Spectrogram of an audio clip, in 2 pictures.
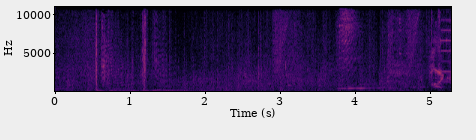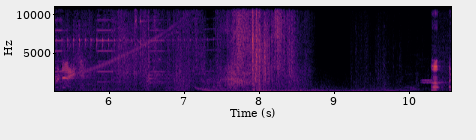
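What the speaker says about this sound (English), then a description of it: "Oh, I killed myself with a grenade." A grenade blast in Star Wars Battlefront 2 gameplay, a sharp burst of explosive noise amid other gunfire, impacts and game effects, loud and close.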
